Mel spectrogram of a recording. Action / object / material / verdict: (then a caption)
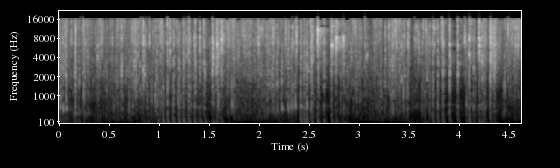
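scrape / tape roll in cellophane wrap / cellophane / none. Fingertips and long black nails squeeze and scratch the clear cellophane wrapping on a large roll of mounting tape held in both hands. Dense, bright crinkling and crackling pops go on without a break, with almost no low end.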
